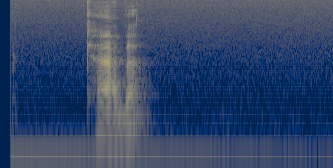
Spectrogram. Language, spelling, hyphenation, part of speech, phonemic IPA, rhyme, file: Norwegian Bokmål, kæbe, kæ‧be, noun, /ˈkæːbə/, -æːbə, Nb-kæbe.ogg
- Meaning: a chick; woman, girl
